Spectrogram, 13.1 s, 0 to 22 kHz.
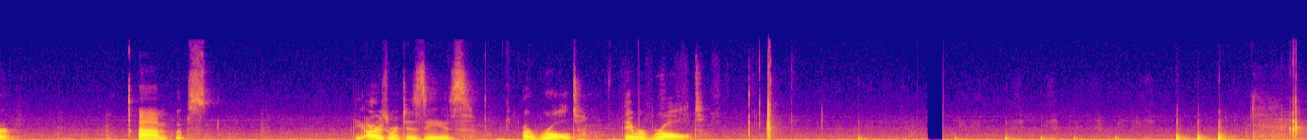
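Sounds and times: marker writing on whiteboard: 0:09.4 - 0:12.3.

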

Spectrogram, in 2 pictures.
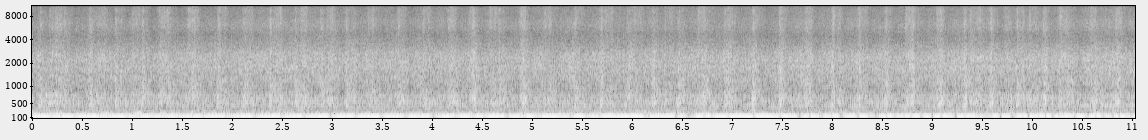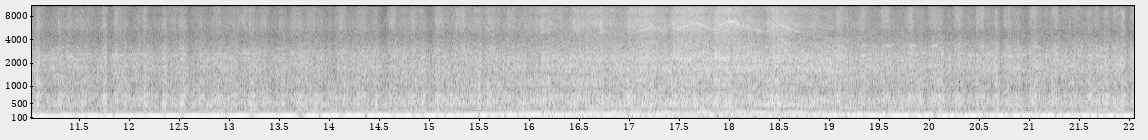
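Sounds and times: big diesel engines running: 0:00.0 - 0:22.0
engine revving: 0:00.0 - 0:22.0.

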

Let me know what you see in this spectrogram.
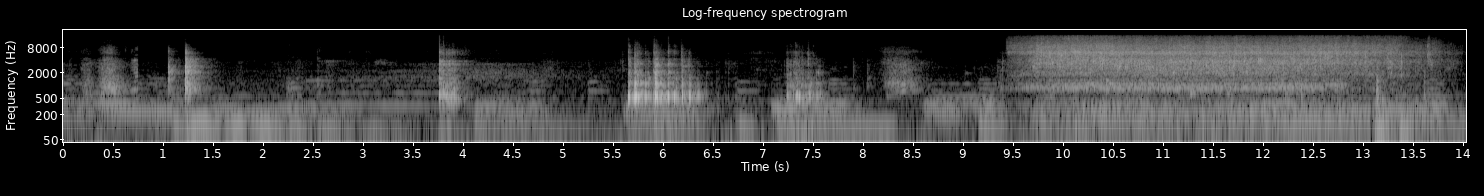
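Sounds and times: tap water pouring: 0:09.4 - 0:13.9.

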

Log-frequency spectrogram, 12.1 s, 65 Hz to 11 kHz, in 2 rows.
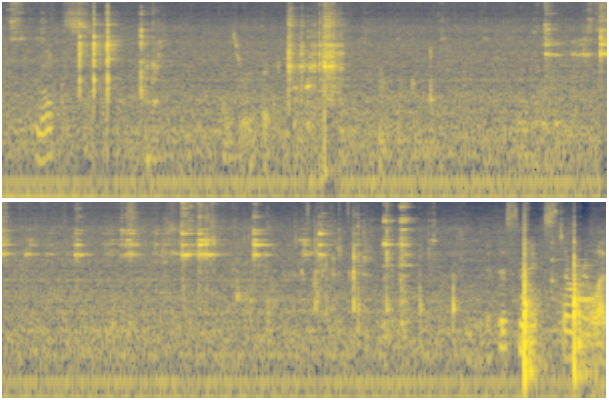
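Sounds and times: spoon clinking against glass cup: 0:05.4 - 0:10.2.

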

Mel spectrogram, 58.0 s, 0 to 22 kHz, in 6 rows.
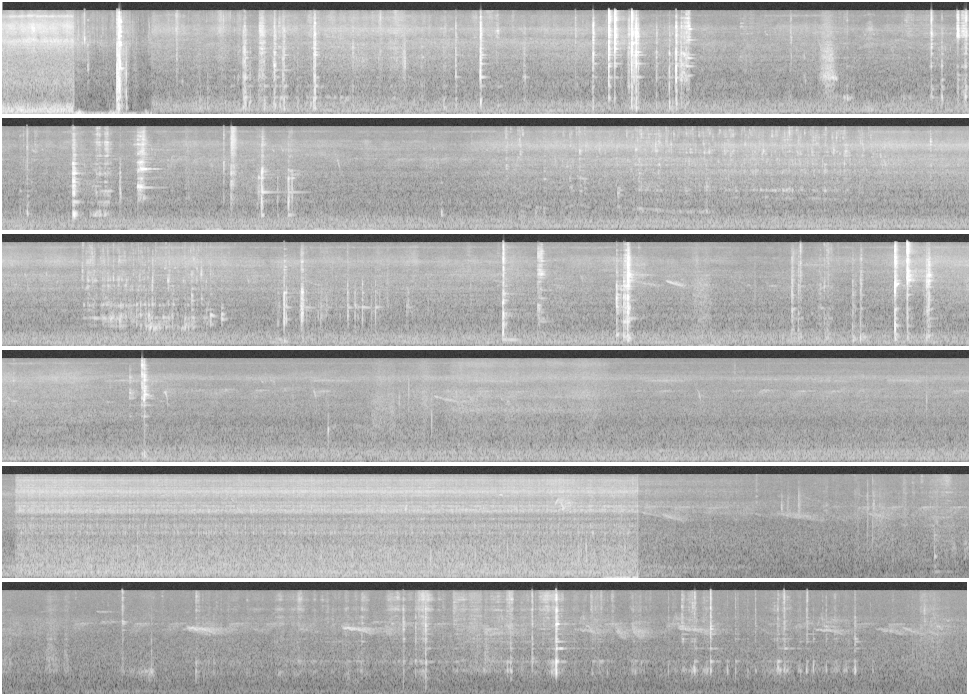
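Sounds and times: low background noise: 0:00.0 - 0:58.0
liquid pouring and sloshing: 0:20.1 - 0:21.6.

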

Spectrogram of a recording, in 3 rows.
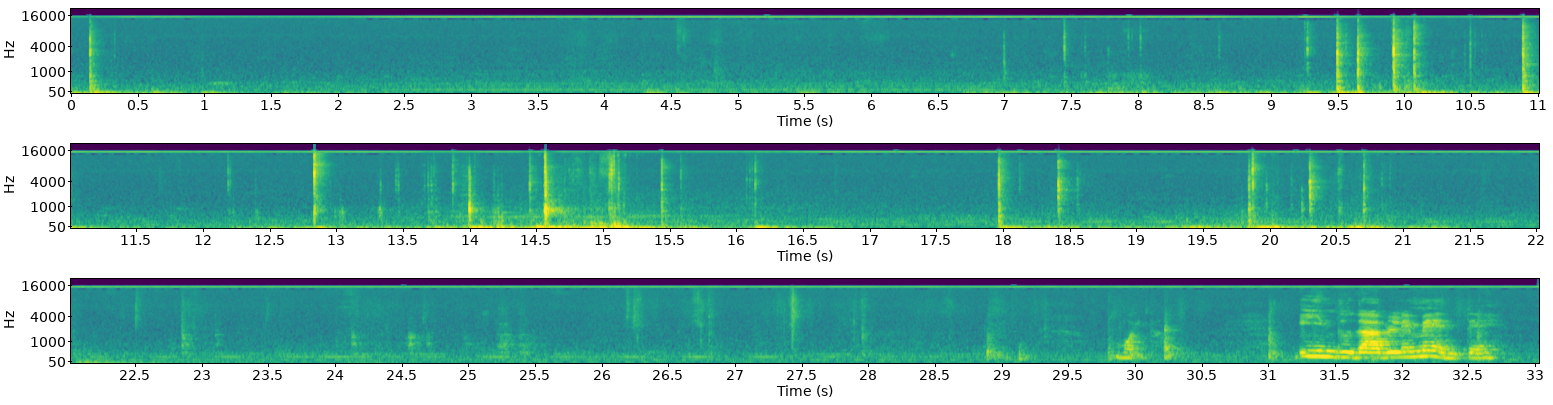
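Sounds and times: low rumbling bumps: 0:06.8 - 0:16.8
handling clicks and taps: 0:07.0 - 0:11.3.

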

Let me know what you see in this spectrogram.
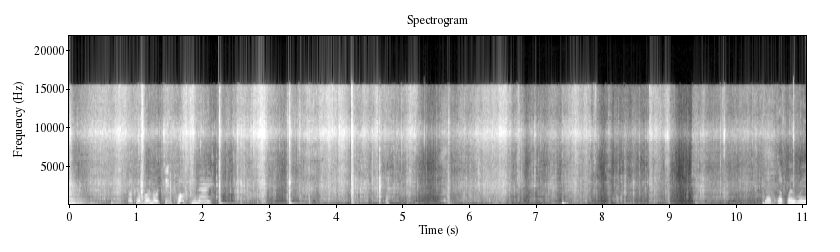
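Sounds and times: digging tool striking soil: 0:00.0 - 0:04.8
loose dirt scattering: 0:00.0 - 0:10.9.

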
